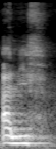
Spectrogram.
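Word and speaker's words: ألف: Là, maintenant, vous avez vu Alif, vous savez que c'est Alif et vous savez qu'on la prononce Alif.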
